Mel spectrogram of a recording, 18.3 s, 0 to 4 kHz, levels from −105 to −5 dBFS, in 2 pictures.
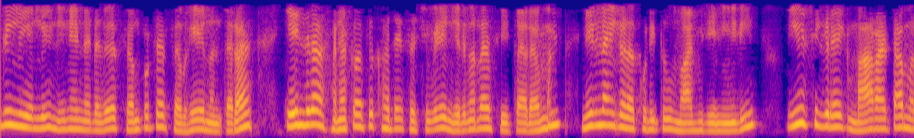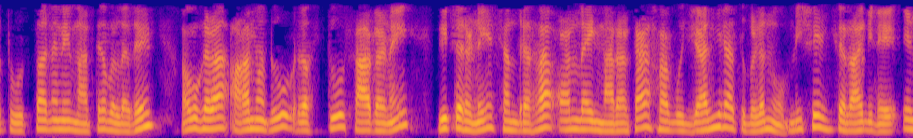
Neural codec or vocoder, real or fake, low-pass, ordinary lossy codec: codec, 16 kHz, 1 kbps, FreqCodec, larger model; fake; 3.6 kHz; MP3, 24 kbps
